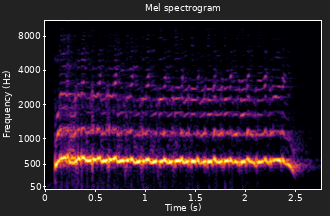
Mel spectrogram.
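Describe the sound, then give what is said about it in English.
A person imitates a turkey gobble: a loud, fluttering, gargly warble held on a steady mid pitch for over two seconds, then dropping off at the end. “Can we do a turkey noise real quick?”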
